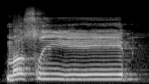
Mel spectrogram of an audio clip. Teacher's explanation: صاد کو پر کر کے پڑھنا ہے اور را کو باریک کر کے پڑھنا ہے، اس لیے کہ را ساکن سے پہلے یا ساکن ہے اور را ساکن سے پہلے یا ساکن ہو تو را ہمیشہ باریک پڑھی جاتی ہے۔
